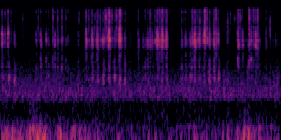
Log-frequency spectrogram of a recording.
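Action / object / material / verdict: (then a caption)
scrape / black-coated scratch art paper scratched with a wooden stylus / coated paper / none. A wooden stylus scratches away the black coating of a flat black-coated scratch art card lying on a table. Quiet, bright, dry scratching comes in quick bursts of short strokes, with little low end and almost no ring after each stroke.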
